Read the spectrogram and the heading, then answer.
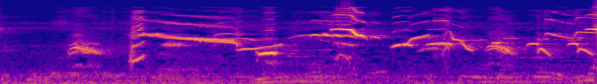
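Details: Tembakan song of an Oriental magpie-robin at a singing contest: long descending whistles, then quick rising and falling sweeps and high sharp notes.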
